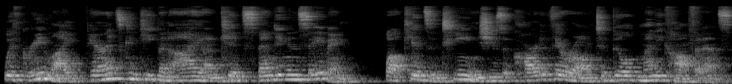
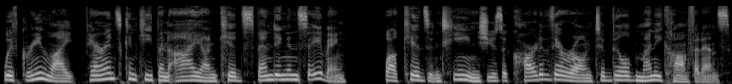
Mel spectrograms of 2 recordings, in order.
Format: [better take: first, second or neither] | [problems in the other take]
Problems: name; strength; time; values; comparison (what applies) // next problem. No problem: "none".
second | off-mic speech; far // room echo; noticeable; dies away in 0.5 s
